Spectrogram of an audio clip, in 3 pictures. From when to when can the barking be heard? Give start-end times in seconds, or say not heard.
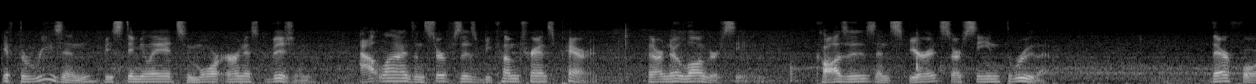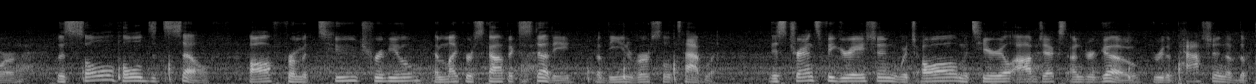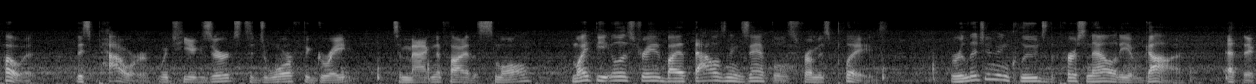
not heard.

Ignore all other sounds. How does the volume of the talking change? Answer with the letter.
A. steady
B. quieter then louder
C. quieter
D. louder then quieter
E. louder
A.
